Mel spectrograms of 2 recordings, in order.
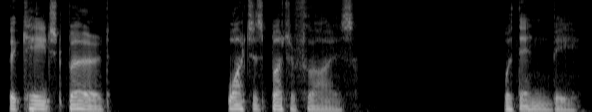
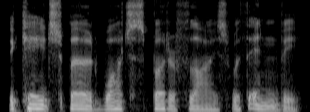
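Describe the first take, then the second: First: It is said in a weird, dramatic way. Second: It is said in a plain, ordinary way. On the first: The speaker calls it wrong. "That was so weird sounding" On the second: The speaker calls it right. "She could have just said"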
